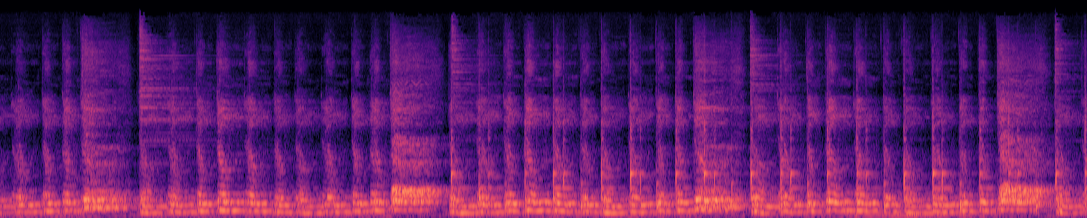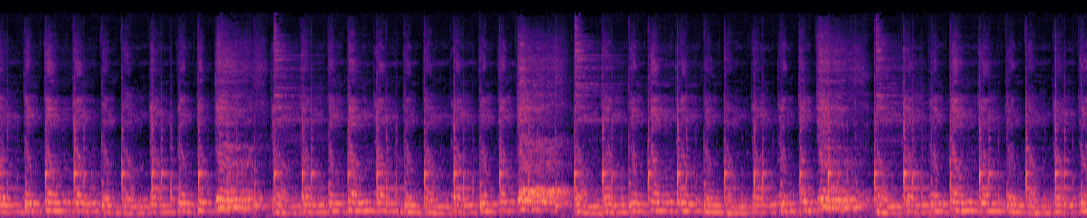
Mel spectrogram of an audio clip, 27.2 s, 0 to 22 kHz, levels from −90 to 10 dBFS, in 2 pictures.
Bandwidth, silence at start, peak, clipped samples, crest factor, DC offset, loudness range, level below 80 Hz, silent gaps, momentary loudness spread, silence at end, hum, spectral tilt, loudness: 17 kHz; 0 s; -2 dBFS; under 0.1%; 18 dB; under 0.1%; 2 LU; -46 dBFS; none; 7 LU; 0 s; none; -6.5 dB/octave; -22 LUFS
